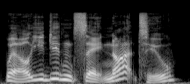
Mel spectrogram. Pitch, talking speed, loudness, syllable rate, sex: 170 Hz, 190 wpm, -14 LUFS, 3.5 syllables/s, male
